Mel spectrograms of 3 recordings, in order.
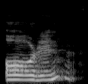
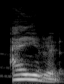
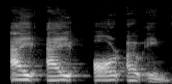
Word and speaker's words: Aaron: I remember I call him Aurin, beautiful Aurin and other people call him Aaron. I cannot actually pronounce the American way for a A R O N.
